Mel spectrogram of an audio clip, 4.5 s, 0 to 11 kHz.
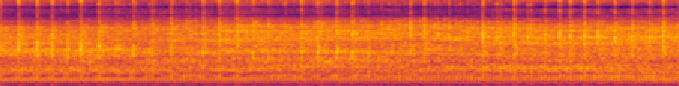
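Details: Stihl MS250 chainsaw with 18-inch bar, after cold start, chain brake on: steady high-pitched two-stroke buzz holding an even speed without stumbling or dying. Normal healthy running.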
